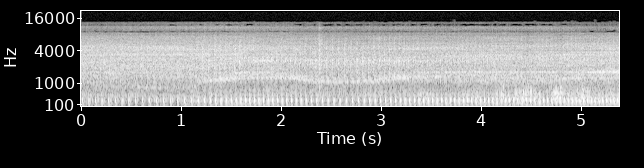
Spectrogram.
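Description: A motorcycle engine revs and pulls away on gravel.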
